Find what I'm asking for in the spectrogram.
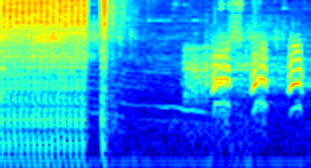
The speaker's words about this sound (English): I saw it this time. I saw you shoot down those two zombies.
